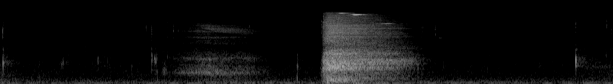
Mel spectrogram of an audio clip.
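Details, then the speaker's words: Standing adult blowing into a peak flow meter during an Oxford medical school lung function demonstration: deep breath in, tight lip seal, then one hard, fast blast out lasting about a second; forced expiration. "take a nice deep breath as before and form a nice tight seal around the tube with your lips then blow out as hard and as fast as you can like this"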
